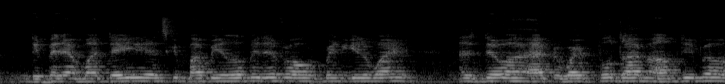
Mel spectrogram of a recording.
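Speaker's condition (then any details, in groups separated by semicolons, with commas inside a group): Friedreich's ataxia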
